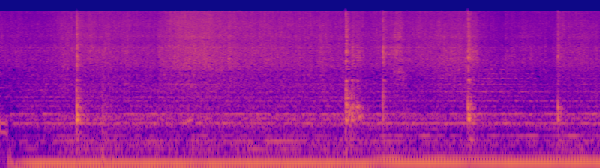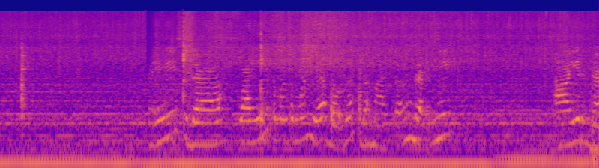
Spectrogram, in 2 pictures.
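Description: A metal spatula scrapes and clacks against a wok.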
